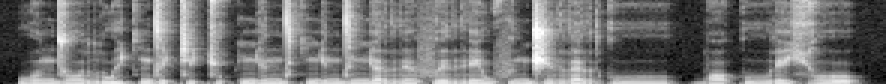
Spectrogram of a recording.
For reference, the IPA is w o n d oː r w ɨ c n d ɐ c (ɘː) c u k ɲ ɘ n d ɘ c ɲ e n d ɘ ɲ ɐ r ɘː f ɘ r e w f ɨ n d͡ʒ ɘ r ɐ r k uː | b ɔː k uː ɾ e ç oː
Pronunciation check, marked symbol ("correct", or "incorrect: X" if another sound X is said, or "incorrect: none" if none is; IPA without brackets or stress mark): incorrect: ɘ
